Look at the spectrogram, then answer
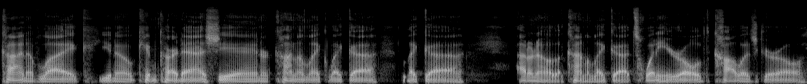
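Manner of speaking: low, creak-heavy vocal fry register. Demonstrating the fry vocal register while explaining it, vocal fry. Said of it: "the part of our voice responsible for sounding like this".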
